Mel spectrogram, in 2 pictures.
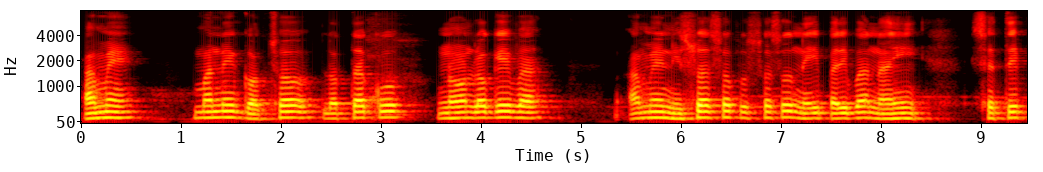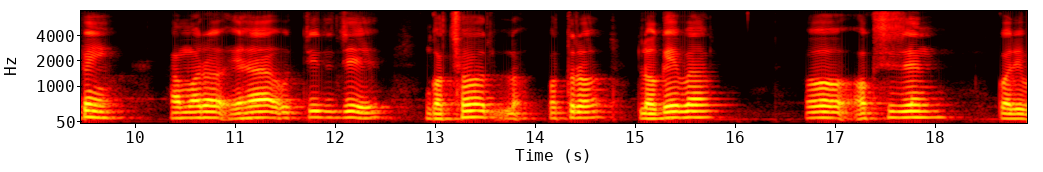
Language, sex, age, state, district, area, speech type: Odia, male, 30-45, Odisha, Ganjam, urban, spontaneous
